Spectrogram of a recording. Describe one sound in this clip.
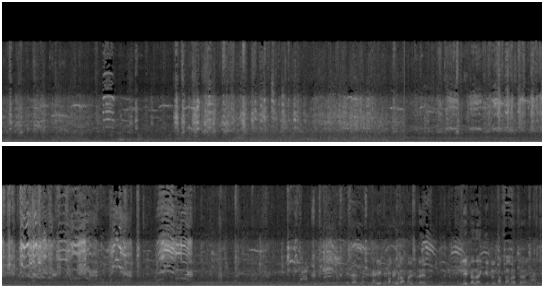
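Gulls call and squeal overhead.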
